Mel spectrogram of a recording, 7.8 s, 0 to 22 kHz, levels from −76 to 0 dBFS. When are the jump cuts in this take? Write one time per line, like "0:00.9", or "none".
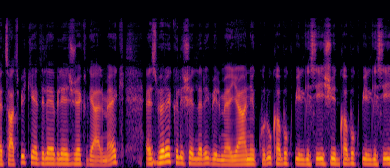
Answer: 0:01.7
0:06.8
